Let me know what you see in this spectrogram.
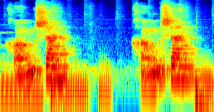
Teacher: Heng is a second tone, so be sure to rise up high enough to meet the first tone with Shan.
